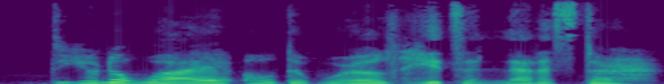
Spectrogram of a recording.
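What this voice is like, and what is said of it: Impression of a TV character. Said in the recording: “do a Martell impression ... that's my Oberyn Martell impression ... That's good.”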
